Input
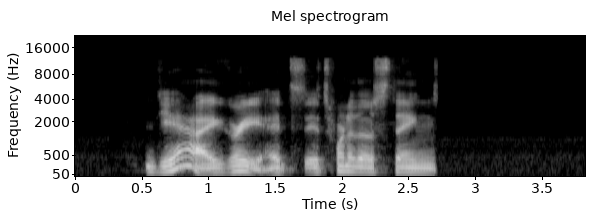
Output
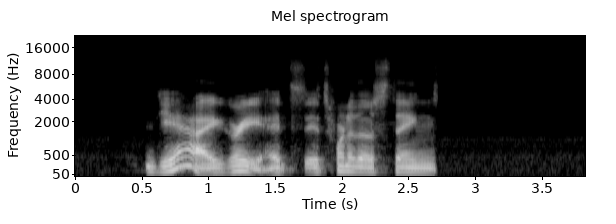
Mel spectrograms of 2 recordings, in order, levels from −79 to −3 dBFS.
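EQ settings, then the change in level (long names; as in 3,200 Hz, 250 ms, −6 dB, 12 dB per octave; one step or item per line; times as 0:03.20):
high-frequency loss of the air 130 metres
0.0 dB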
